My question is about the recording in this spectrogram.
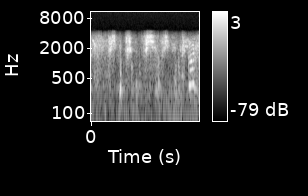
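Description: A run of short, irregular hissy scuffs, about four a second.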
